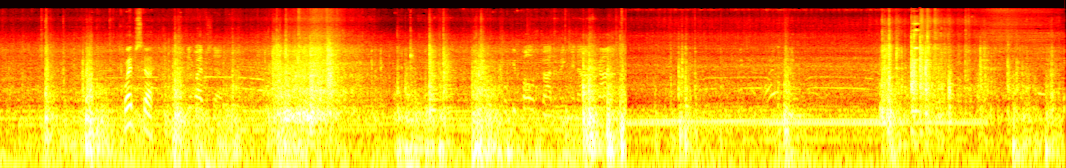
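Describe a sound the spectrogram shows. Plastic wheelie bins bang and rattle against the truck.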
